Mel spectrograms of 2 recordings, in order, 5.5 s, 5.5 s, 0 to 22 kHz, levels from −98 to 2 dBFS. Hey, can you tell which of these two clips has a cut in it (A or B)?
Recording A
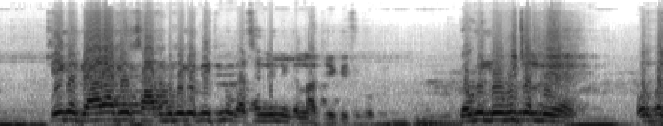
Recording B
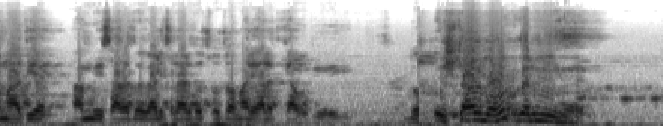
B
